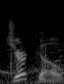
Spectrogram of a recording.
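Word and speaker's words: Gyorko: there you go and it's jerko but it's spelled g y o r KO o it's jud's first name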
